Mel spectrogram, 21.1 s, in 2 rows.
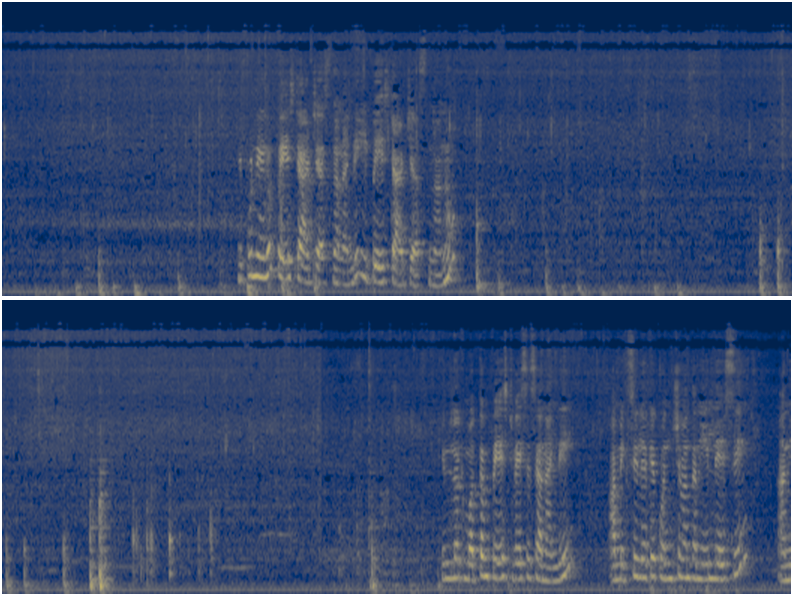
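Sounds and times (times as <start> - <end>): onions sizzling in oil: 0.0 - 21.0
wooden spoon knocking and scraping: 10.1 - 13.4.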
